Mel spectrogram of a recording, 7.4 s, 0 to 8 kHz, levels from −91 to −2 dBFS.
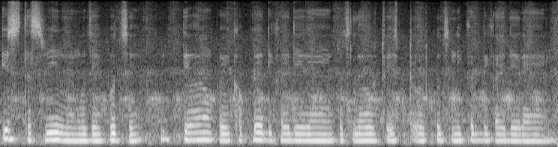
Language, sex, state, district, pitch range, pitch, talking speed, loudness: Hindi, male, Rajasthan, Bikaner, 135-145 Hz, 135 Hz, 170 wpm, -16 LUFS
